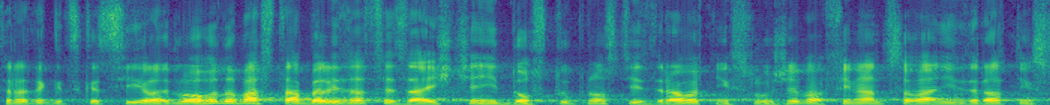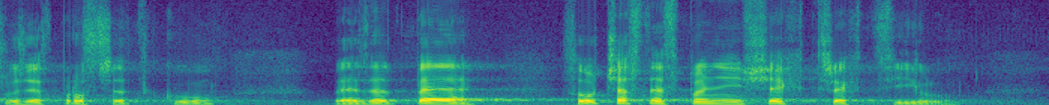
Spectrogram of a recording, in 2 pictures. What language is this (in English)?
Czech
